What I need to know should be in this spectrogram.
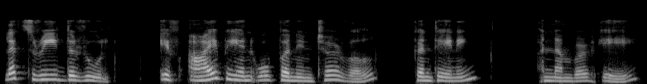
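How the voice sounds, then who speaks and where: Patient woman teaching a calculus lecture. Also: lowish voice. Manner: patient, repeats warnings, checks in with "okay?". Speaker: math teacher.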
